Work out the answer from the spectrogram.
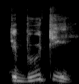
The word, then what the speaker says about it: Djibouti: Djibouti.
